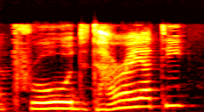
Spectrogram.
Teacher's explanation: And so, for example, of pra, ud, dr, meaning to raise, we have a third singular prod dharayati, where pra and ud have merged, but not into proud, or rather, originally it was an au, but this au has changed into an o, and so praud then becomes prod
